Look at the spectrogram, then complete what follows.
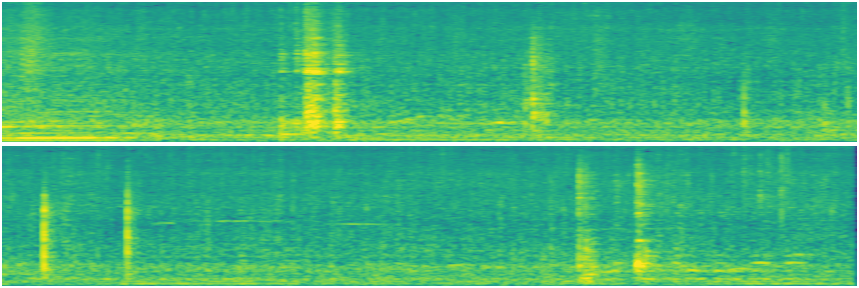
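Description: Chicken and carrots simmering in broth in a metal pan with a faint steady sizzle, while a metal ladle stirs them, clinking and scraping against the pan several times.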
